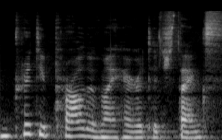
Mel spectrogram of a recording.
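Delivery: mumbled quietly, half to herself. A roleplayer voices her character's aside after she shakes her head; muttered under her breath. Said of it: "under her breath".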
